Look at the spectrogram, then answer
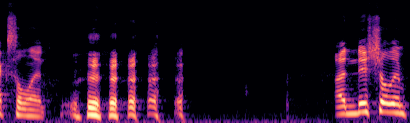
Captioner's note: laughs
